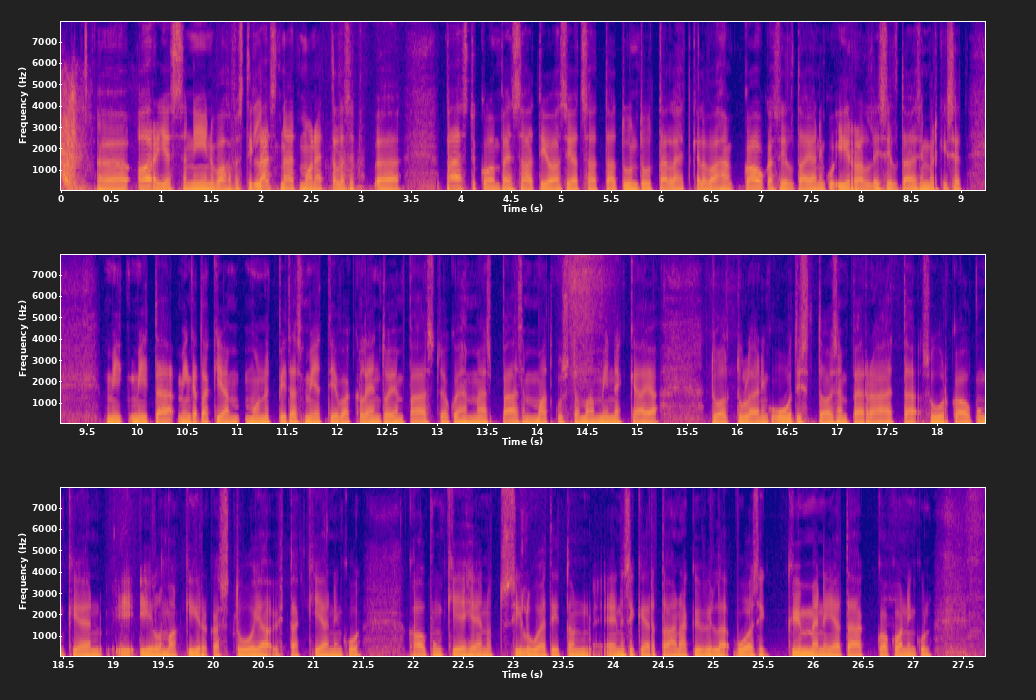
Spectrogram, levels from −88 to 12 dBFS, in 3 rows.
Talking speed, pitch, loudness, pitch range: 145 wpm, 100 Hz, -17 LUFS, 95-110 Hz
